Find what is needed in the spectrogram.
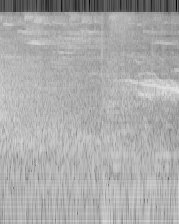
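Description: Dramatic TV sound effects: a steady rushing noise with a low thump about a second in, then a wavering high tone that slowly falls.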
